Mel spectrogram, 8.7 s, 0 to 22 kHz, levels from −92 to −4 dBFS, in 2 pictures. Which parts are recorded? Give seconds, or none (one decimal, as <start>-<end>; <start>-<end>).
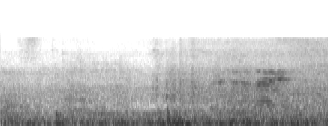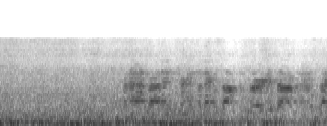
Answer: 0.0-8.7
